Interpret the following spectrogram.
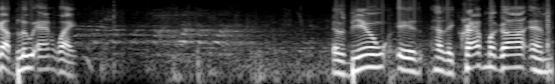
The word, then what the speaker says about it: Byun: BYUN, is it BYUN or BYUN? BYUN. It's BYUN. Steve came with the pronunciation for us. That's a Korean last name, am I right? I believe it is. With the one syllable, yes.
